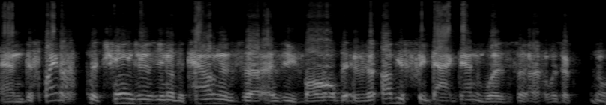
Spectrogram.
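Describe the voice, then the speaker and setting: The speaker has a Quebec accent and talks at a fairly quick pace. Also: man. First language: French. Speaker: country singer-songwriter. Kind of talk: radio interview. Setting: radio show. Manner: halting, many fillers.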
